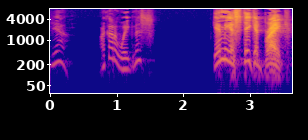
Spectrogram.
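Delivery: very loud, high, put-on New York accent. Retelling a friend in New York excusing his weakness: imitating a friend's accent. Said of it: "In his accent".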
